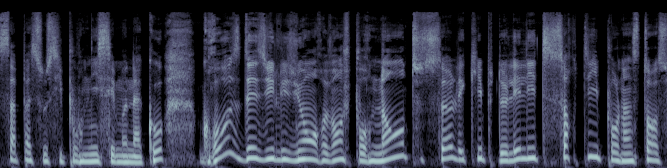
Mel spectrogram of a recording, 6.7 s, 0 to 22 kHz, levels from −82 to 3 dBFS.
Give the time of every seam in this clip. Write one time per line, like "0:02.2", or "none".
none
